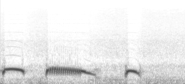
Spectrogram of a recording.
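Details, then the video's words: Close spotted dove, stuttering 'gagap' caller: a short arched coo, a long smooth coo sliding downward at its end, and a brief final note, all loud and clear over quiet low background noise. "SUARA TEKUKUR||GAGAP FUL"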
